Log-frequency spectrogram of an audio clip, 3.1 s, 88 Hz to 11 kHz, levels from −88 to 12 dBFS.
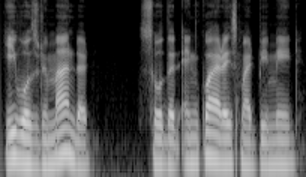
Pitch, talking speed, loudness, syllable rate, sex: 125 Hz, 175 wpm, -16 LUFS, 5.2 syllables/s, male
